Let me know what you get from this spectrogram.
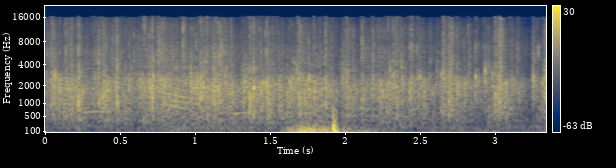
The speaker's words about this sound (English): Somebody to stand on their feet a moment. Just God, come on, give God a hand clap of praise in this house. He is worthy, exceedingly abundantly above it all.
